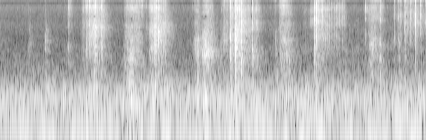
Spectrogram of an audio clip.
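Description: Faint, irregular small clicks and crisp rustles, a few per second, over a low steady hum: hands handling small objects or packaging.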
